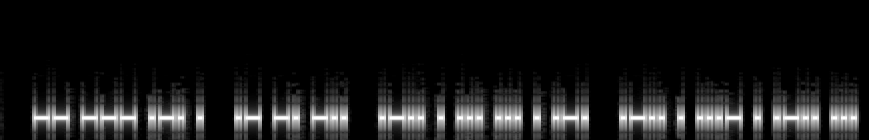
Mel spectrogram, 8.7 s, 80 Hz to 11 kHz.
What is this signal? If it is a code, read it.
Morse code, heard as a keyed tone, about 25 wpm, 600 Hz. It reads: MORE AND LESSER LEVELS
